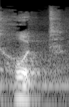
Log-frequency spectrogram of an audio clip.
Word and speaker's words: Hod: This is in Hebrew known as Hod. H-O-D, that's how it's spelled.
